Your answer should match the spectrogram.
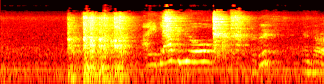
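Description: Dishes and metal cookware clattering as they are handled at a kitchen counter, starting about a second in with a run of sharp clinks and knocks over the next two to three seconds.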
